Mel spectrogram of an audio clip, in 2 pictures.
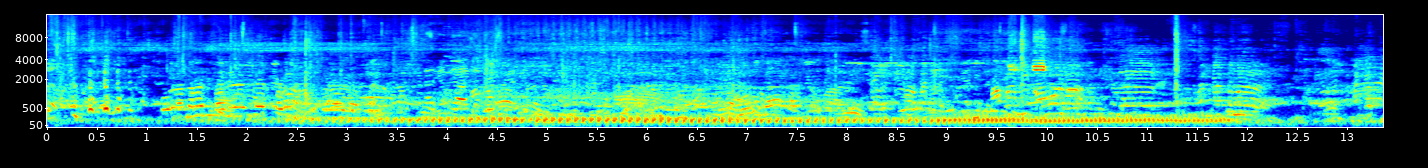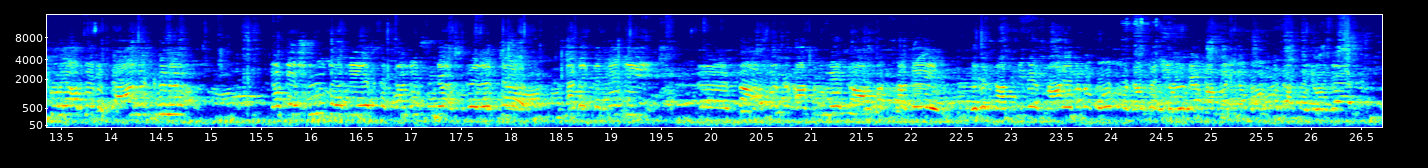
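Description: A crowd of men talk and call out outdoors.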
